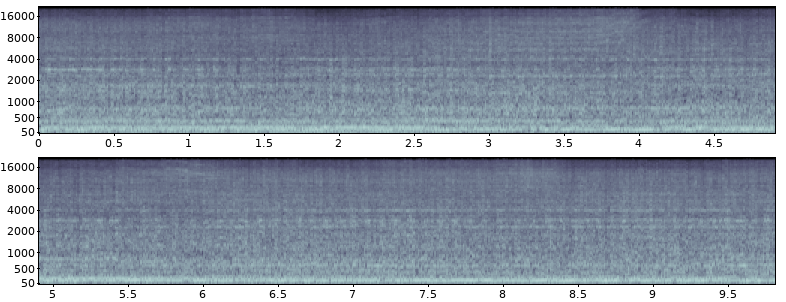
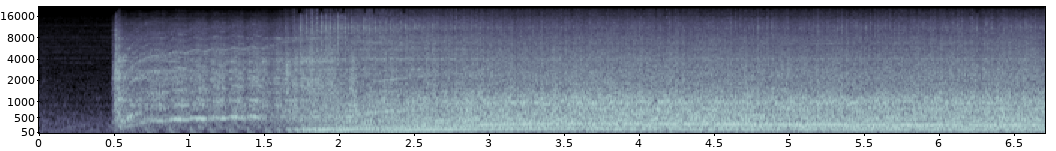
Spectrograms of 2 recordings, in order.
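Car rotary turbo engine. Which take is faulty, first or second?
first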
